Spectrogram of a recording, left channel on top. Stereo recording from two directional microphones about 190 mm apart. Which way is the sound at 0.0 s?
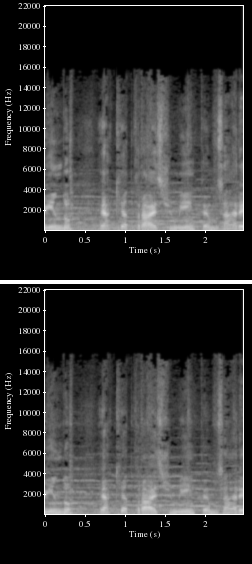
25° right (ahead or behind).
